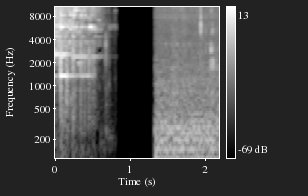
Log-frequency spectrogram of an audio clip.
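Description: Glass-shattering sound effect: a sudden crash with ringing shards that fades out within the first second. Then a brief dead silence, and a low steady hum of room tone comes back.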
